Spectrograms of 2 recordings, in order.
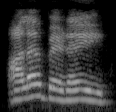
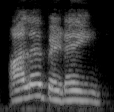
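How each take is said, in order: The two takes are said the same way.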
